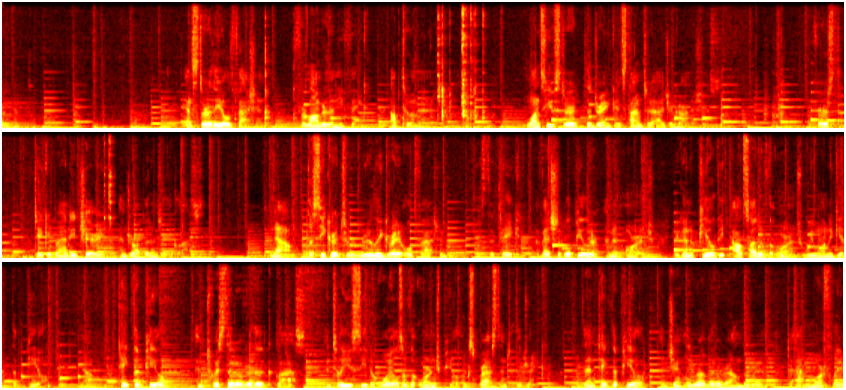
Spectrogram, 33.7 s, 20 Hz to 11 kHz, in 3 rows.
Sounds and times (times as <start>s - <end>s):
Music: 0.0s - 33.6s
Speech: 2.4s - 5.8s, 7.0s - 9.6s, 10.8s - 14.0s, 14.8s - 29.6s, 30.2s - 33.6s.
